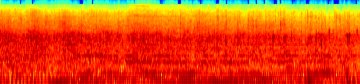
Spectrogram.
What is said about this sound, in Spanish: Un aplauso nuevamente para ti.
